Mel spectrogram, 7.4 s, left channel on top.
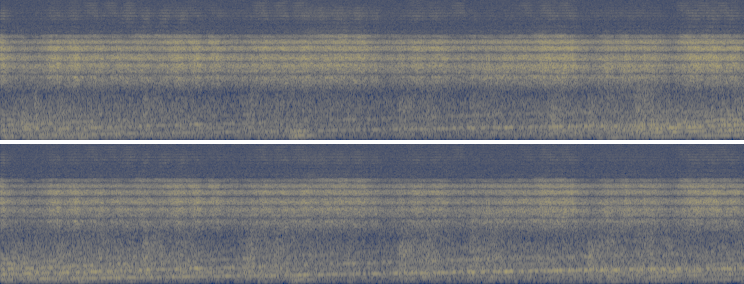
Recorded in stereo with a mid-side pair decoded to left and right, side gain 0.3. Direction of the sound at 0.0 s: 40° left.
